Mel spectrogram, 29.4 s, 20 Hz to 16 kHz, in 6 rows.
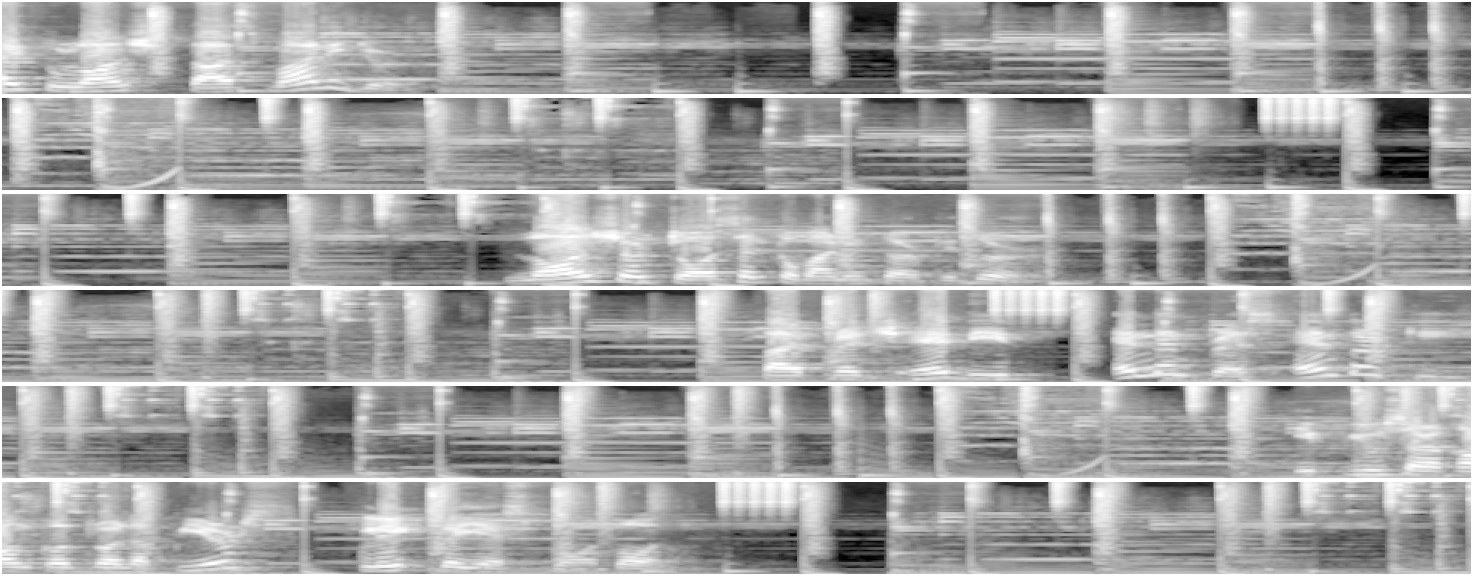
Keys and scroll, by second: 1.6 ctrl+shift+Escape, 5.6 alt+d, 7.6 alt+f, 9.5 n, 15.2 Return, 23.0 Return, 26.3 Left, 27.5 space.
